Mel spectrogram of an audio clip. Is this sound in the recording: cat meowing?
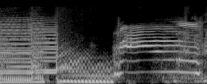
yes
